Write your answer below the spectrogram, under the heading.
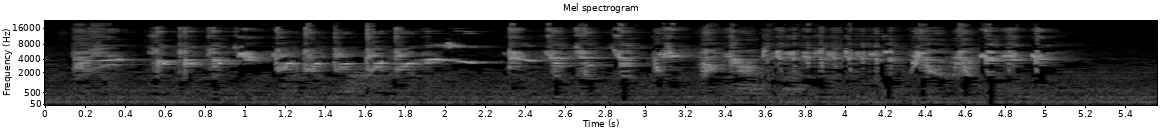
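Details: Black siskin singing vigorously in a high voice: a fast, unbroken run of sharp, high twittering notes and buzzy trills, about four notes a second, with a faint low hum beneath.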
